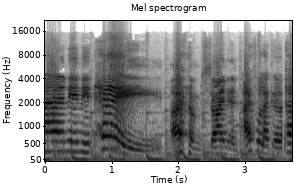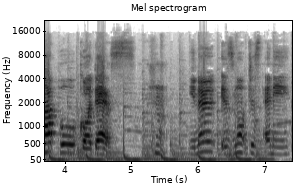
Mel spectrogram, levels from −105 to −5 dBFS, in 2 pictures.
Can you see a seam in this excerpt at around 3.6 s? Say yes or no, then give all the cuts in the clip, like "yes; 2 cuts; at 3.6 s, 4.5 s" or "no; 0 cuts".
yes; 1 cut; at 3.6 s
